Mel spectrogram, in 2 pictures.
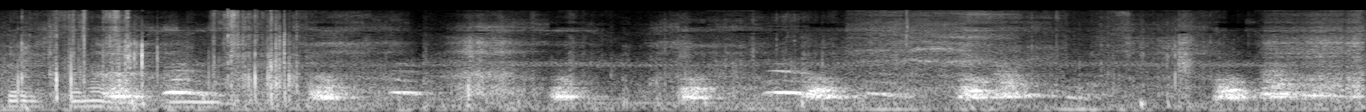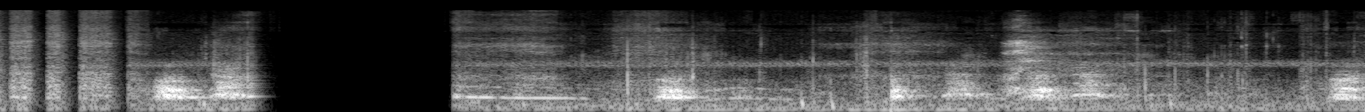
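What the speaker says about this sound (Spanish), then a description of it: "para que no ladren los perros" Dogs bark intermittently at a distance while people talk and walk close by outdoors; a short dropout of silence interrupts partway through.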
